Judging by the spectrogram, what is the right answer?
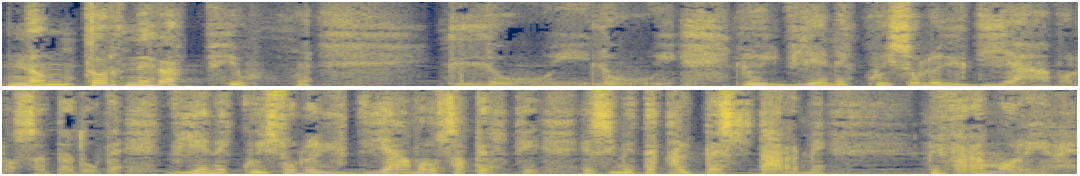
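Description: Putting on a character voice, a man speaks at a moderate pace with a fairly high pitch and very wide pitch swings. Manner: resentful, defiant.

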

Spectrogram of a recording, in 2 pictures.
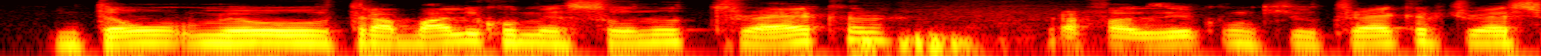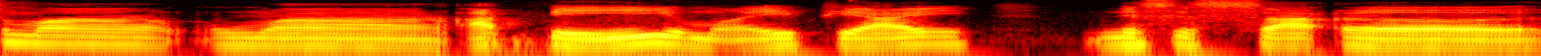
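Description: The man has a normal speaking voice at medium pitch. His pitch variation is ordinary. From southern Rio Grande do Sul, Brazil (Rio Grande). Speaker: computer science student and open-source contributor. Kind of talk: interview.

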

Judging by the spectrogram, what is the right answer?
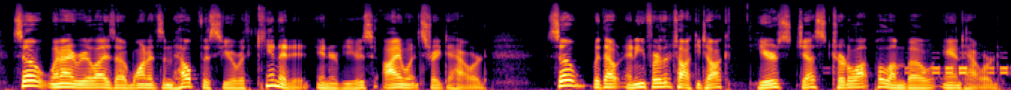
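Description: An ordinary speaking voice from a man, medium in pitch, with lively intonation and a fairly quick pace. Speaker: podcast host. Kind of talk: scripted narration.

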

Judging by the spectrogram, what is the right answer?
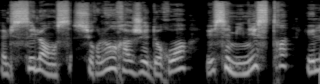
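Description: Quiet surroundings behind a natural reading voice

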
